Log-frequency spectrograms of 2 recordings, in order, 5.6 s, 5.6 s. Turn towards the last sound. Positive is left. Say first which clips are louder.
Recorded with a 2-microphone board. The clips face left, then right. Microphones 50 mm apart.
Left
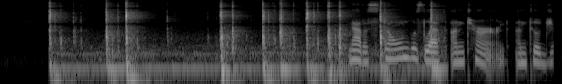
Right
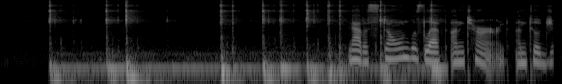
# left 4 dB
turn(degrees=25)  # may be behind; listen again after turning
